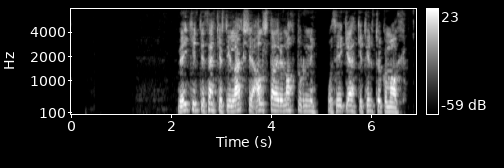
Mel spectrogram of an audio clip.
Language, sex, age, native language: Icelandic, male, 60-69, Icelandic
